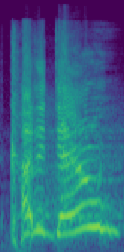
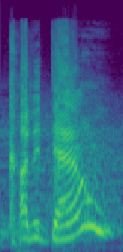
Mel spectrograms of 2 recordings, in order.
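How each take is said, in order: First: Jumps much higher in mock disbelief; incredulous repeat. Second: Said in the usual way. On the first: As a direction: ask it again as if the idea is absurd. Question asked twice.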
